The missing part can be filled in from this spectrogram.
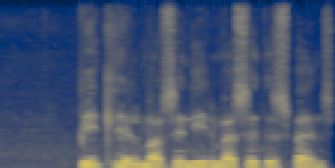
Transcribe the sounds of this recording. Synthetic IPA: pit̪l̥hɪlmaɾ̥sɛniɾmɛɾ̥sɛt̪ɪspɛns

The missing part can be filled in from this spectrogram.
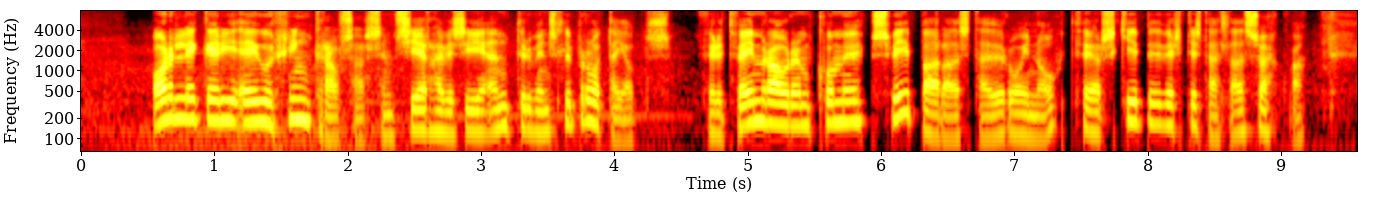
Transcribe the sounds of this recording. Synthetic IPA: ɔɾðlejkɛɾieːjɣʏr̥iŋkɾa̰wsa̰ɾ̥sɛmsjɛɾ̥ɦaːvɪsiːjɪɛnt̪ʏɾvɪnst̪lʏpɾɔːt̪aja̰wt̪s | fɪɾɪɾ̥t̪ʰveːjmʏɾaːwɾʏmkʰɔːmɪʏhpsvɪːpaðaɾaðst̪aːjðʏɾɔɣinowht̪θɛɣaɾ̥scɪːpɪðvɪr̥t̪ɪst̪ajht̪laðsœhkva̰

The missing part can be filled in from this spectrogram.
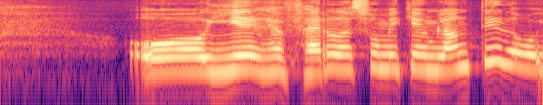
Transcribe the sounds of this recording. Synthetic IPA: ɔɣjɛɣɦɛvfɛɾðasvɔmɪːcɪʏmlant̪ɪðɔ

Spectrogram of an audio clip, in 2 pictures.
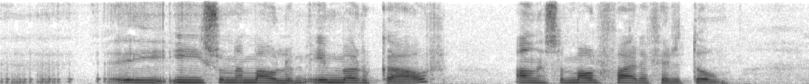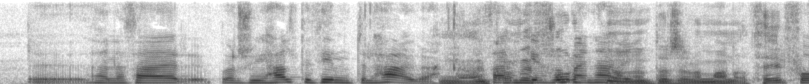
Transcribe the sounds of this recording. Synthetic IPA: iswɔːnamaːwlʏmimœɾkaːwɾ̥ | awθɛnsamaːwlfaːjɾɪfɪɾɪɾt̪oːwm | θanːɪaθaðɛɾpaːɾasɔjiɦalt̪ɪθinumt̪ʰɪlɦaːɣa̰θaɾɾɪs̬ɔnhanʏmpɛsanamanːaθeɾ

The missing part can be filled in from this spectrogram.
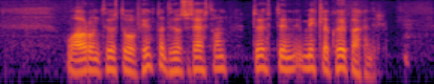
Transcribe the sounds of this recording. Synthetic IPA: ɔ̰aːwɾant̪ʰʏːɔst̪ɔɔfɪm̥ht̪anʰʏːɔst̪asajst̪an | t̪ʏht̪ʏnmɪhklakʰœːpʰaːhkant̪ɪɾ̥

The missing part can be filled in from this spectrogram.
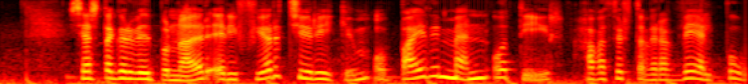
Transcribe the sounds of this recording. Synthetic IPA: sjɛrst̪ak̬ʏɾvɪðpunːaðʏɾɛ̰ɾifjœɾt̪ʰiʏɾiːcʏmɔ̰ɣpaːjðɪmɛnːɔɣt̪ḭːɾ̥havaθʏr̥t̪avɛːɾavɛːlpuːa

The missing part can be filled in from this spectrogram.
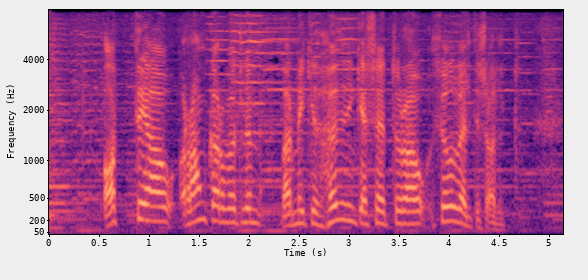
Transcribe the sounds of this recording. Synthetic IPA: ɔt̪ːɪawrawŋkaɾvœt̪lʏmvaɾmɪːcɪðɦœvðiɲcasɛːt̪ʏɾawθjoːwðvɛlt̪ɪsœ̰lt̪

